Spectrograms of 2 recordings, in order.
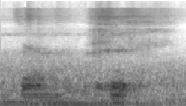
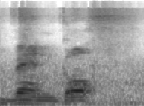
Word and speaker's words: Van Gogh: So they seriously corrected me, and ever since I've been pronouncing his name Van Gogh in the Dutch way, not Van Gogh or Van Gogh.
